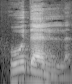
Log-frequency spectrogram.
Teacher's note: Tanwin tu sudah hilang, dimasukkan ke dalam lam secara sempurna. Jadi tak bunyi dah tanwin. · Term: Idgham bila gunah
